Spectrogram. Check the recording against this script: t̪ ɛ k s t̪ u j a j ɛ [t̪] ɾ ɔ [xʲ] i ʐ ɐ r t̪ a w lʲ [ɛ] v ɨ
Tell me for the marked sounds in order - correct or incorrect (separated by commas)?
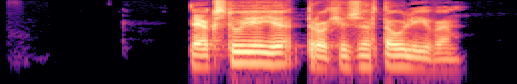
correct, correct, incorrect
